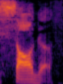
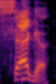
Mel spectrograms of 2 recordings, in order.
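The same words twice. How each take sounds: First: It is said with an American vowel. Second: It is said with a Canadian vowel. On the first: "we would say saga" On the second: "you said the word saga"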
